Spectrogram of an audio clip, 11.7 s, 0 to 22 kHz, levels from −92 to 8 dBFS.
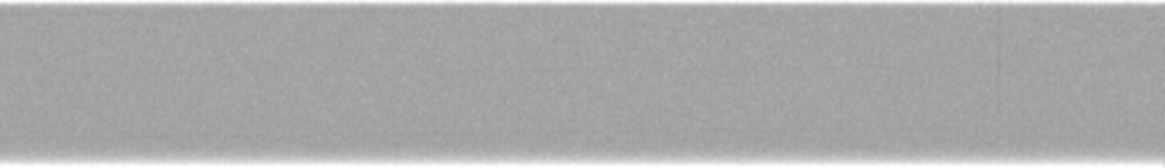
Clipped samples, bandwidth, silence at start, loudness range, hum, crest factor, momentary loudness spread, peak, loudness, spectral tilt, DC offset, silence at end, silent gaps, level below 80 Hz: under 0.1%; over 20 kHz; 0 s; 0 LU; none; 14 dB; 0 LU; -28 dBFS; -38 LUFS; 10 dB/octave; under 0.1%; 0 s; none; under -90 dBFS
